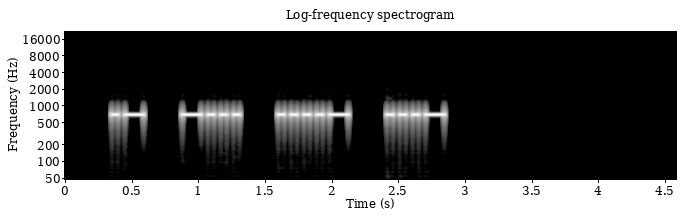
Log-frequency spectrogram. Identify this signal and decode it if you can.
Morse code, heard as a keyed tone, about 25 wpm, spaced as for 18 wpm, 700 Hz. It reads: AB4V
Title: USA Call Signs - 4 Characters - 2x Character Spacing - 25wpm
